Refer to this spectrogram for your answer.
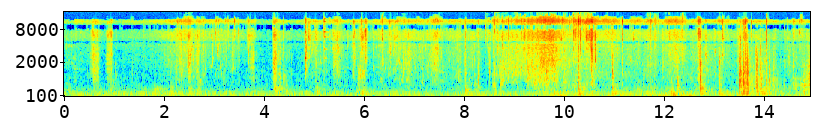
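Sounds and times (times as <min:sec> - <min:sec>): steady low rumble: 0:00.0 - 0:13.5
knocks and clatters on boat hull: 0:03.7 - 0:06.2, 0:07.9 - 0:08.9, 0:09.7 - 0:14.9.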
